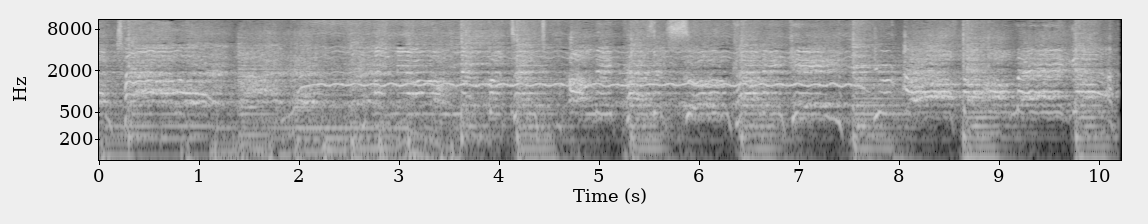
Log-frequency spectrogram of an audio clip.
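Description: Live worship music in church: a congregational praise song, sung with band accompaniment. A long wavering note is held for several seconds in the middle.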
